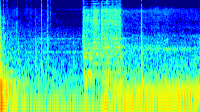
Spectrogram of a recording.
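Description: A sharp knock right at the start, then a Suzuki car's engine is started: a short noisy burst about two seconds in as it catches, after which it settles into a steady low idle.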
